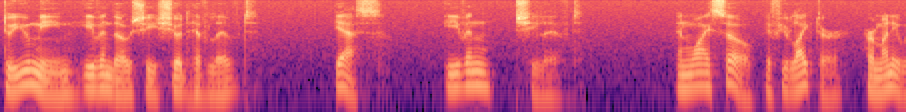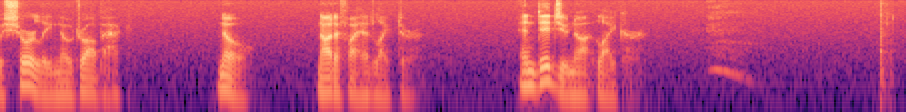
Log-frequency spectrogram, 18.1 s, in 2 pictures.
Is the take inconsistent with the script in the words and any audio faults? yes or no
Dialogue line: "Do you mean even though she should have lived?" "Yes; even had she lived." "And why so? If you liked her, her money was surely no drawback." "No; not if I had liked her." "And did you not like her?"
yes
